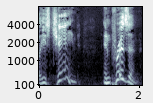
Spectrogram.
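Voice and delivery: normal talking voice

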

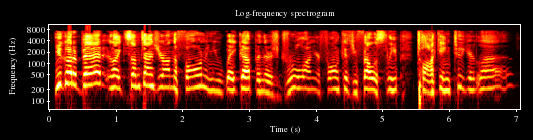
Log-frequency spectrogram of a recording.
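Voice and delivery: ordinary delivery

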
